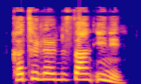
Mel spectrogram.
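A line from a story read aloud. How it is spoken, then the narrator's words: Crying out. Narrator (Turkish): diye haykırmış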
